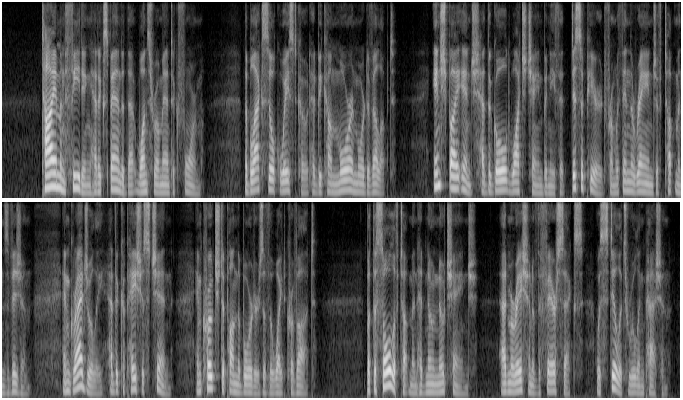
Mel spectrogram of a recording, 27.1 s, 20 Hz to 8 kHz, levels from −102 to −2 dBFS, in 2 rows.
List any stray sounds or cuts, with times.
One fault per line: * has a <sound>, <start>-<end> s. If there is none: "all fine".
all fine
